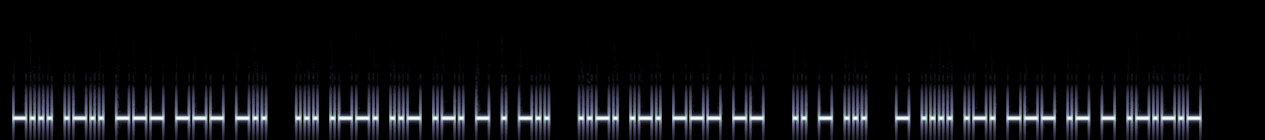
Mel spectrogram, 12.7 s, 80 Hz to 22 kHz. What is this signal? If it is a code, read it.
Morse code, heard as a keyed tone, about 28 wpm, 700 Hz. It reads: BLOOD SPURTED FROM ITS THROAT.
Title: A Sound Of Thunder 28wpm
